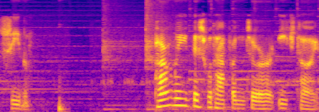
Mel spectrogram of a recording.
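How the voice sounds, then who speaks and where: Music plays in the background. A man with a fairly low pitch talks at a moderate pace. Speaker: creepypasta narrator. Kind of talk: horror story reading.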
